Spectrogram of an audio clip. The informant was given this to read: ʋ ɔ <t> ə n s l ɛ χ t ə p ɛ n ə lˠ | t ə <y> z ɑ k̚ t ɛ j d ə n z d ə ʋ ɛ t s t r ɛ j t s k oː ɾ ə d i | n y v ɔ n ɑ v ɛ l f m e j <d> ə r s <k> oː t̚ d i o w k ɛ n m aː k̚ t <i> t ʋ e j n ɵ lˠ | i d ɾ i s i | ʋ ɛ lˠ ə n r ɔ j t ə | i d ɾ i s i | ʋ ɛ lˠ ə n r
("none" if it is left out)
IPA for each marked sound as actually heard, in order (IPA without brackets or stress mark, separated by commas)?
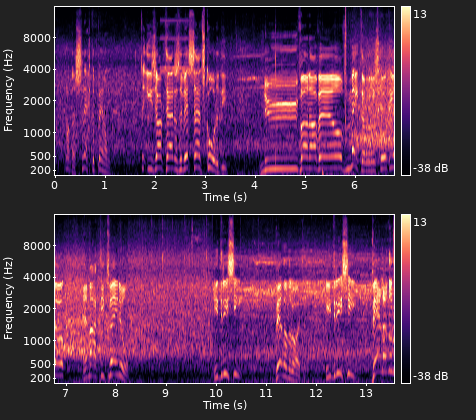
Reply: t, i, t, k, i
